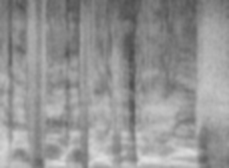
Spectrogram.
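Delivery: high, loud, slow demand; loud character voice. Acted. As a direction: belt out the demand. Repeated improv catchphrase.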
